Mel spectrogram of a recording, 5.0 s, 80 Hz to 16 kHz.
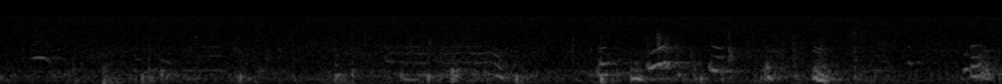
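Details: Relax the Hovawart bitch licking clean her 13 puppies at ten days old; faint rippling whimpers and squeaks mixed with wet licking, busier in the second half.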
